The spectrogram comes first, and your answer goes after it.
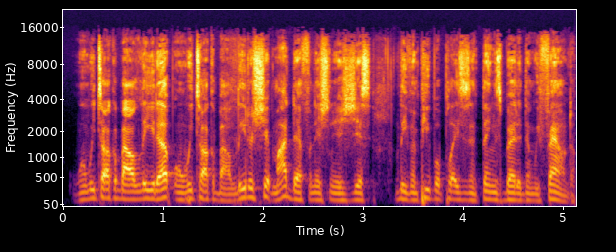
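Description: Talking at a very fast pace, a man with an American accent has an animated tone and medium pitch. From US West Coast, Richmond, California. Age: 40s. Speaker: motivational speaker. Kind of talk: casual interview.

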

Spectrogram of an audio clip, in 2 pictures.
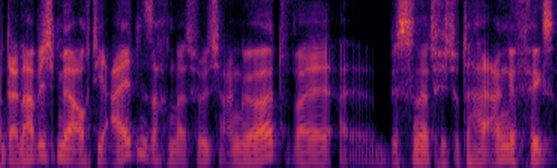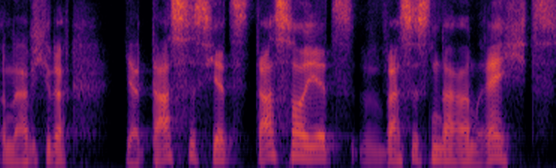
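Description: A man speaks at a very fast pace with a medium pitch and ordinary pitch variation. The background is quiet. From northern Germany, near Lübeck. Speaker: podcaster. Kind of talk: casual interview. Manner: hesitant, many fillers.

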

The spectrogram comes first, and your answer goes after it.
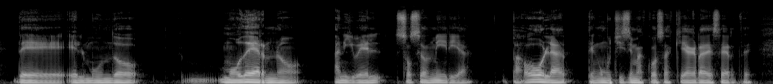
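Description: Intonation flat and monotone, a man talks with a very deep, low pitch. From Venezuela, Andean region (Valera, Trujillo). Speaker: podcast host, former radio presenter. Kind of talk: casual monologue.

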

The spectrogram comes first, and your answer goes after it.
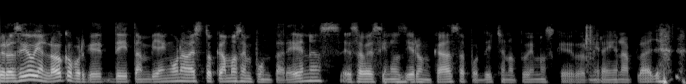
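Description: Speaking at a very fast pace with hardly any pauses, a man with a Costa Rican accent has a medium pitch, ordinary pitch variation and big swings in loudness. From Costa Rica, Guanacaste (Cañas). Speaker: punk musician. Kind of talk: casual chat.

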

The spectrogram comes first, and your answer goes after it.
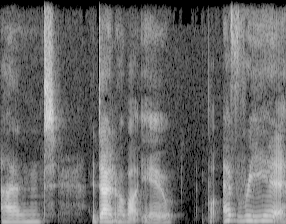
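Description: A woman's medium-pitched voice with a northern English accent, at a fairly slow pace. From northern England. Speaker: podcast host. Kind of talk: casual monologue.

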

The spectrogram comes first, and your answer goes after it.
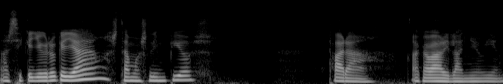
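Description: A woman with a fairly low pitch talks at a fairly slow pace, leaving long, frequent pauses. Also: lively intonation. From Almería, Spain. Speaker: podcast co-host. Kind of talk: casual chat.

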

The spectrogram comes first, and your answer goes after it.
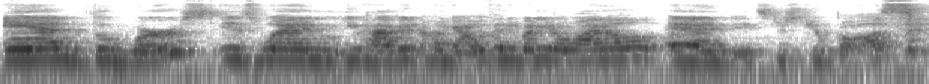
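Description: Amid audible room echo and noticeable background noise, a woman with an American accent speaks at a high pitch and a fairly slow pace, with hardly any pauses and ordinary pitch variation. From central Pennsylvania. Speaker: podcast co-host. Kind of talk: casual chat.

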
